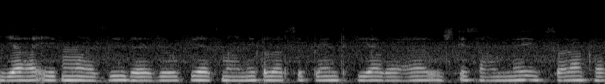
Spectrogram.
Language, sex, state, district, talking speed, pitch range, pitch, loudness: Hindi, female, Bihar, Madhepura, 180 wpm, 185-195 Hz, 190 Hz, -25 LUFS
